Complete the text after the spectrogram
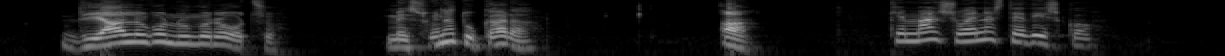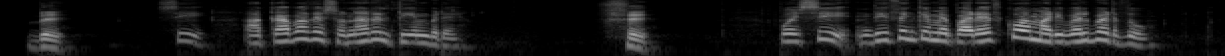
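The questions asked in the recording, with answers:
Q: Me suena tu cara.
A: C: Pues sí, dicen que me parezco a Maribel Verdú.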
